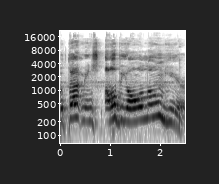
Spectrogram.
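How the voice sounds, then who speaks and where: In a put-on character voice, the speaker rumbles at a fairly high pitch and a fairly slow pace. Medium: read story. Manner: grumbling, haughty.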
